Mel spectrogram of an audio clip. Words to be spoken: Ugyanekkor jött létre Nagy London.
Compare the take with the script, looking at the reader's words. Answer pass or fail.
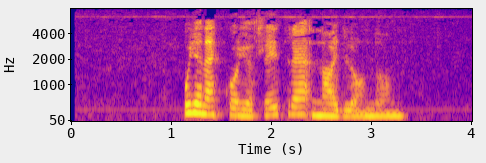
pass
